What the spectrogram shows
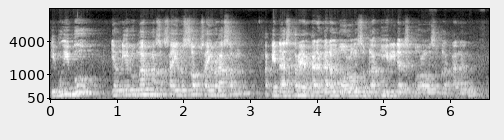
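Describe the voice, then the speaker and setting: A man's voice: on the high side, brisk, a little hiss or hum. A man preaching a sermon, telling stories and acting out the people and the barking dog in them. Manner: animated storytelling, acts out voices and barking. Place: large church hall. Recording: echoey hall from far off.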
